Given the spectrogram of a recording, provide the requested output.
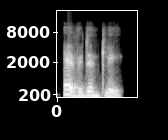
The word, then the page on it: evidently: Indian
